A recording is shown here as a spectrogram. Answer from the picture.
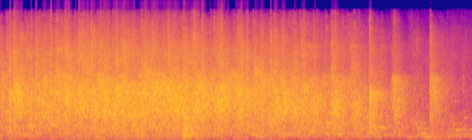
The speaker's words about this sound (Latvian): Zinām, svētki bija Edgaram Turkam, bet viņš... Uzlabo veselību, tā kā vienkārši viņam aplausu veltīsim Edgaram.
